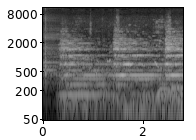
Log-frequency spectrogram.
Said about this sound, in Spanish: En cuanto la escucharon, comenzaron a sonar las campanas de la parroquia del pueblo para alertar a la comunidad.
